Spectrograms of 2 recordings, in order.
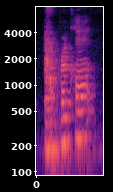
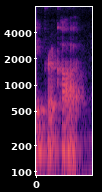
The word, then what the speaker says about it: apricot: Um and I know Americans say apricot. I say apricot.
